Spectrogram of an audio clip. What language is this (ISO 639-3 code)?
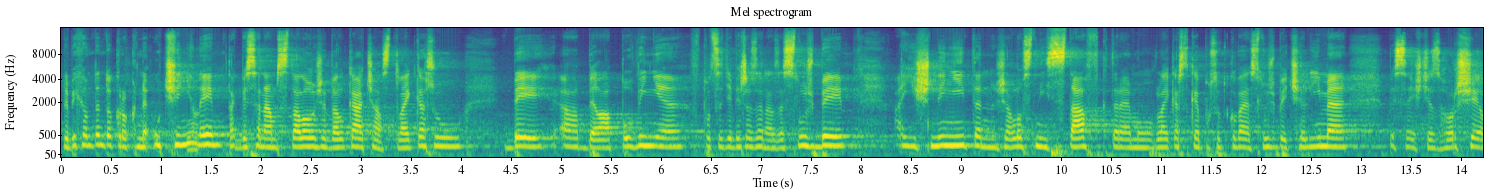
ces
